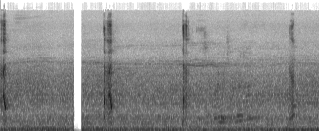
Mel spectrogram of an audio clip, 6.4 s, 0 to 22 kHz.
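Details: Four short, abrupt hiccups at irregular intervals, about 28 a minute, against faint room noise; hiccups.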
